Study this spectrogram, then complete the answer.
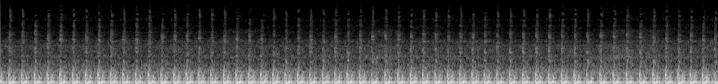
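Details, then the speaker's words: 2018 Harley-Davidson Breakout Milwaukee-Eight, built from 107 to 131 kit, idling at standstill: slow loping idle of about four heavy, almost knock-like thumps a second; normal rear-cylinder deactivation, not real knock. "As you can hear, it kind of sounds like engine knock."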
